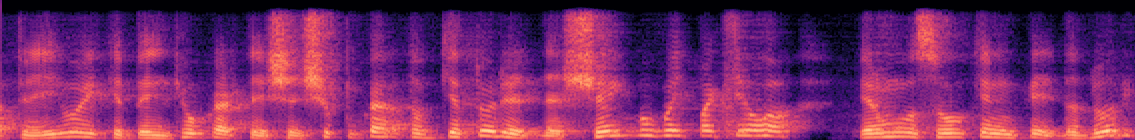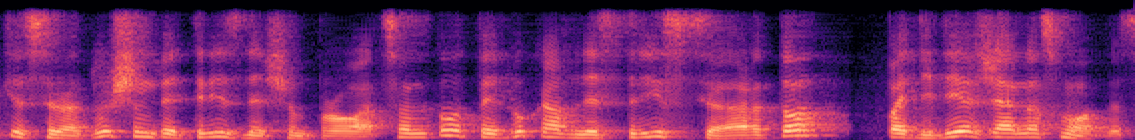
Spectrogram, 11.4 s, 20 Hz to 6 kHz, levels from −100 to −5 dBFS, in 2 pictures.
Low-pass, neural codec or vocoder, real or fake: 5.4 kHz; codec, 16 kHz, 0.7 kbps, FocalCodec; fake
